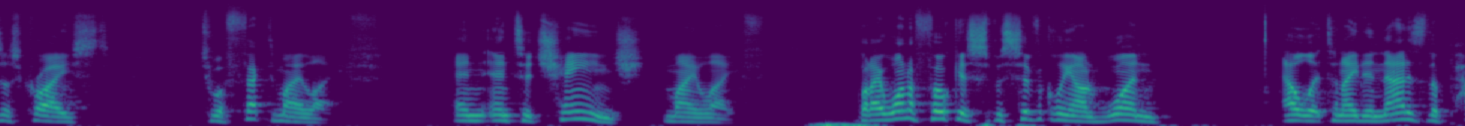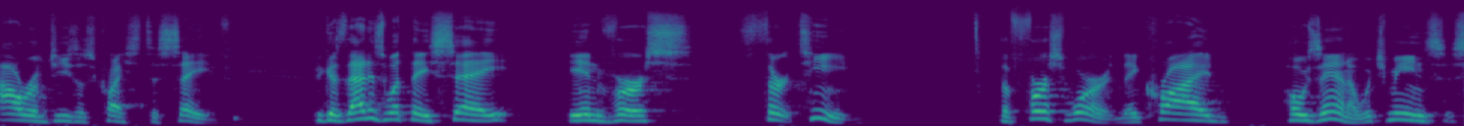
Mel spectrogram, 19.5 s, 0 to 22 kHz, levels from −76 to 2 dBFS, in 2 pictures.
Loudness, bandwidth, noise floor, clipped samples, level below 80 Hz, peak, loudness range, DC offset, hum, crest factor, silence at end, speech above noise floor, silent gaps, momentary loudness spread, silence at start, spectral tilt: -30 LUFS; 19 kHz; -90 dBFS; under 0.1%; -52 dBFS; -8 dBFS; 6 LU; under 0.1%; none; 22 dB; 0 s; 60 dB; none; 15 LU; 0 s; -3 dB/octave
